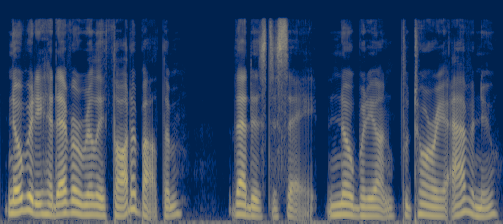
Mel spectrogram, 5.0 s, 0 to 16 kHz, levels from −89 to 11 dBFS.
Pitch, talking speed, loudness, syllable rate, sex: 160 Hz, 165 wpm, -19 LUFS, 5.9 syllables/s, female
